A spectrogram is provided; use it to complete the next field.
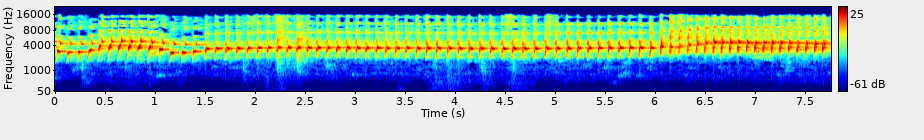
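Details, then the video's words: Asian pied starling imitating a lovebird, offered as a tutor recording for magpie-robins: a shrill, buzzy, unbroken chatter held high, pulsing about three times a second, with no other sounds. "SUARA JALAK SUREN versi Lovebird"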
